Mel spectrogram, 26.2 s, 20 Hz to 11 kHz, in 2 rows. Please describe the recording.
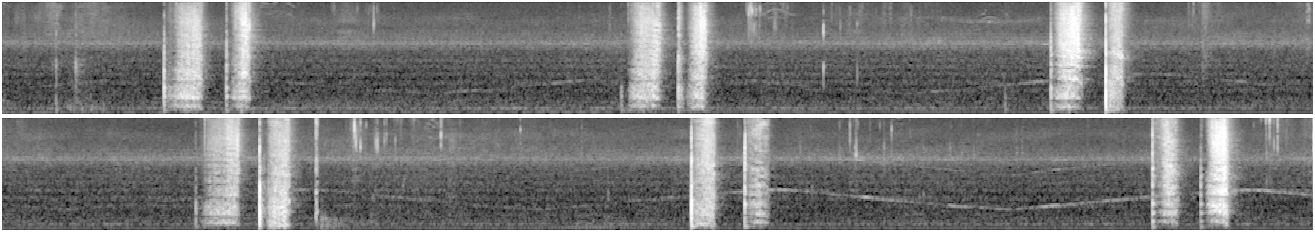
cutting board 02
Scraping a large knife against a plastic cutting board (but it works as a wooden one as well). I recommend cutting the low end off
kitchen, salad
